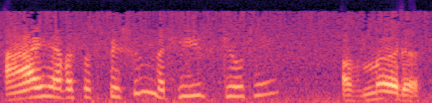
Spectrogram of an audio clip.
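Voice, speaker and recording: An actress playing a bossy, suspicious banker's wife in an old-time radio drama, nagging and scolding. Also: female voice, high-pitched, very animated, moderate pace. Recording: tinny old radio recording with faint noise.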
